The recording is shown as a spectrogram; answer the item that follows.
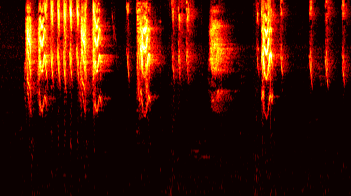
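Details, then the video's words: Papa-capim seedeater female call meant to stir males into song: a fast run of high ringing notes, then louder harsh chirps and a buzzy note spaced about a second apart. "Piado de fêmea de papa capim vai deixar seu papa capim cantando"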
